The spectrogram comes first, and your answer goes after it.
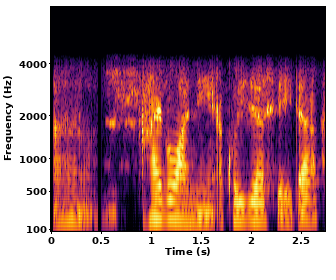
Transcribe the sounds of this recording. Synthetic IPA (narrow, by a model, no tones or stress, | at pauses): ɦajbɐwaniɐ̰kʰojzɐsiɐjdɐ̰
